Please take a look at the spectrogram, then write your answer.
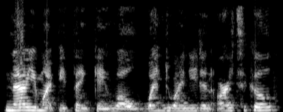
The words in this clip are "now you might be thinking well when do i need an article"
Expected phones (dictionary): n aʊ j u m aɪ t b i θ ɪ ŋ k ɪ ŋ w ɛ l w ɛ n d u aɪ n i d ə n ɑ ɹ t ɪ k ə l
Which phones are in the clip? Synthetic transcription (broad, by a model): n aʊ j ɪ m aɪ t b i θ ɪ ŋ k ɪ ŋ w ɛ l w ɛ n d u aɪ n i d ə n ɑ ɹ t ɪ k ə l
